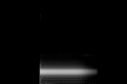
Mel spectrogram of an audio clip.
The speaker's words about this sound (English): You hear a woman phoning the reception desk of her hotel.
